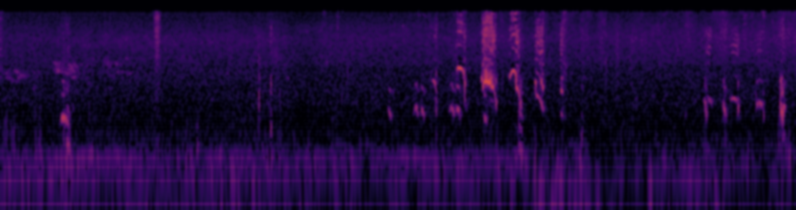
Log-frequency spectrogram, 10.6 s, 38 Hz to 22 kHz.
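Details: Two-week-old British Labrador Retriever puppies from a litter of six born June 2015 to Ruby and Del, giving short, high, squeaky whimpers in clustered bursts, quiet at first then busier near the end, over a steady low hum.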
